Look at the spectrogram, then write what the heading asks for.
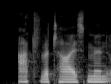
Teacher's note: And the R in American English is also pronounced much more round, much rounder in my opinion. So it's advertisement.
